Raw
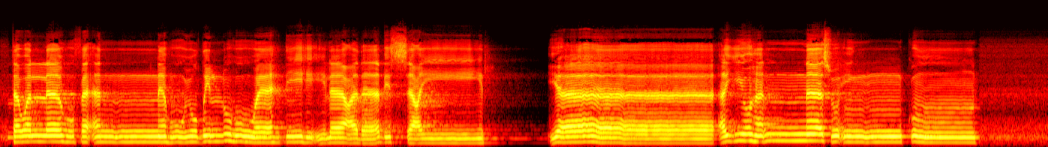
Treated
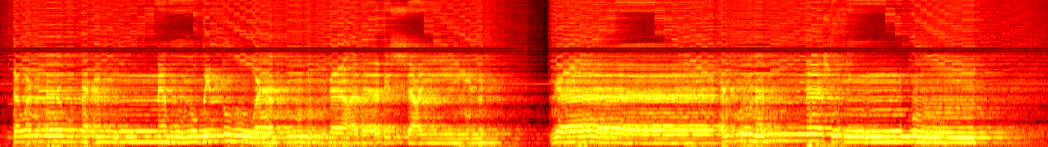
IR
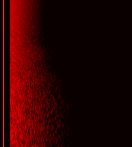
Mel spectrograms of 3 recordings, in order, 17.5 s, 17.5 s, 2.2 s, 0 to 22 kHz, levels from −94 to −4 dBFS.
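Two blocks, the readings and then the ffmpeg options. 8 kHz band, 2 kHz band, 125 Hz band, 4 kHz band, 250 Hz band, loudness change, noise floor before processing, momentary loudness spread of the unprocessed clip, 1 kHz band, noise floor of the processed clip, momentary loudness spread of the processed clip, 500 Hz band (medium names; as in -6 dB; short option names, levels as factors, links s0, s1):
+7.0 dB, +4.0 dB, +9.5 dB, +5.5 dB, +3.5 dB, +4.5 dB, -50 dBFS, 9 LU, +5.0 dB, -39 dBFS, 7 LU, +4.0 dB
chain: -filter_complex "[0:a]acrusher=samples=8:mix=1:aa=0.000001:lfo=1:lforange=12.8:lforate=0.26,asuperstop=centerf=5400:order=20:qfactor=5.1,highshelf=f=6200:g=4.5,dynaudnorm=f=130:g=7:m=2.51,asplit=2[s0][s1];[s1]adelay=361.5,volume=0.112,highshelf=f=4000:g=-8.13[s2];[s0][s2]amix=inputs=2:normalize=0,acrossover=split=3000[s3][s4];[s4]acompressor=threshold=0.0158:ratio=4:attack=1:release=60[s5];[s3][s5]amix=inputs=2:normalize=0,equalizer=f=640:w=0.48:g=-11.5,acrusher=bits=8:mix=0:aa=0.000001,aecho=1:1:2.2:0.8[s6];[1:a]atrim=start_sample=2205[s7];[s6][s7]afir=irnorm=-1:irlink=0,aeval=exprs='val(0)+0.00158*sin(2*PI*2100*n/s)':c=same,volume=2.37"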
